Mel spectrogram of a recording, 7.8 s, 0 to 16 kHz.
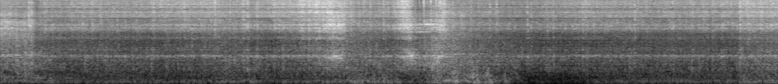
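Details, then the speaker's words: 1969 Chevrolet C10 inline-six with carburetor dumping excess fuel; uneven idle surging and stumbling before steadying as the mixture screw is adjusted; idle screw set too high suspected as the cause of the rough running. "Oh, it's running a little rough right now. It's dumping in there."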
